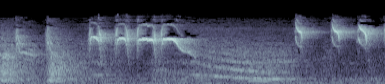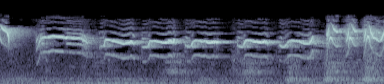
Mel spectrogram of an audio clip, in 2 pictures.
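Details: Oriental white-eye song: varied high chirps and quick rising notes, then a run of short repeated whistled phrases, with faint background noise.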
